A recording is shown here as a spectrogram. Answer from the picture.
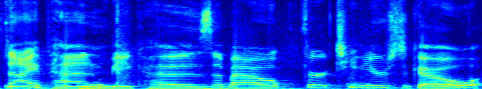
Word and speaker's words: NYPENN: now I've been saying of New York uh NY pen but I guess it's pronounced nen right correct correct that's the way you want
